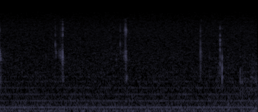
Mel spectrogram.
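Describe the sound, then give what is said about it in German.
Wet, smacking chewing sounds come in scattered bursts, a handful of short clicks and smacks spaced irregularly over a low steady hum, fairly quiet. “Vielleicht können wir hören, aus welcher Richtung das Schmatzen kommt.”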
